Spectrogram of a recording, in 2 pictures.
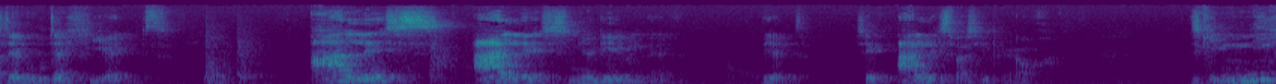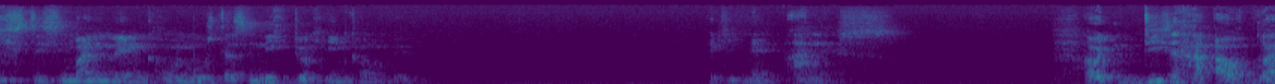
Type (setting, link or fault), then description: setting, large echoing room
